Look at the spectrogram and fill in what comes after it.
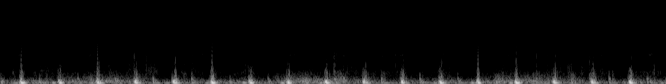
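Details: Heart sounds during step-up exercise: fast, regular heartbeat at about 158 thumps a minute; a normal heart speeding up with exertion.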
